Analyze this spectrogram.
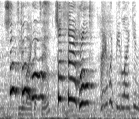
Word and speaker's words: Sephiroth: What did you say it like Sephiroth. That? That's the way they say it. That's too fucking fancy. Sephiroth. No, it's Sephiroth.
